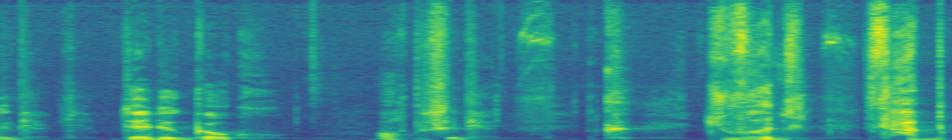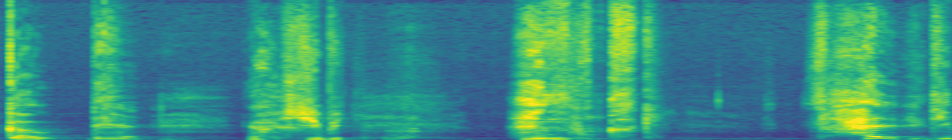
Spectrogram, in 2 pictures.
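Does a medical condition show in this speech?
Yes: cerebral palsy.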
